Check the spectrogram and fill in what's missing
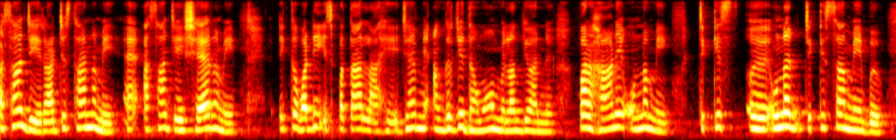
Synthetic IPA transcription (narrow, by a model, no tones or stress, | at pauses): ɐsãd͡ʑeːɾaːd͡ʑəst̪ʰaːnmẽɛ̃ːʔɐsãd͡ʑeːʃɛɦɾmẽ | ɦɪkʋɐɗiʔɪspət̪aːlaːɦed͡ʑɐ̃ɦɪ̃mẽʔɐ̃ŋɡəɾɪd͡ʑid̪ʱɐmaːõmɪlə̃n̆d̪ijoaːɦɪnɪ̆pɐɾɦaːɽ̃eʔʊnəmẽt͡ɕɪkɪsʊnət͡ɕɪkɪsamẽbɪ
